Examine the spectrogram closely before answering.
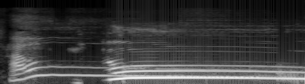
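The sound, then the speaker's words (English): Wolf howling: a smooth, sustained tonal howl rises quickly, then holds steady. A second, louder howl follows and runs to the end. Both are loud, with no talk over them. “we got a howl for our sacred wolves”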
